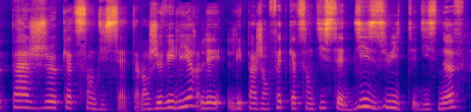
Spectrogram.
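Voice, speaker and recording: A woman teaching English pronunciation from a lesson book, reading words slowly with long pauses so learners can repeat. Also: medium pitch, warm tone. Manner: slow, deliberate, pausing between words. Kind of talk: recorded pronunciation lesson, reading word lists.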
